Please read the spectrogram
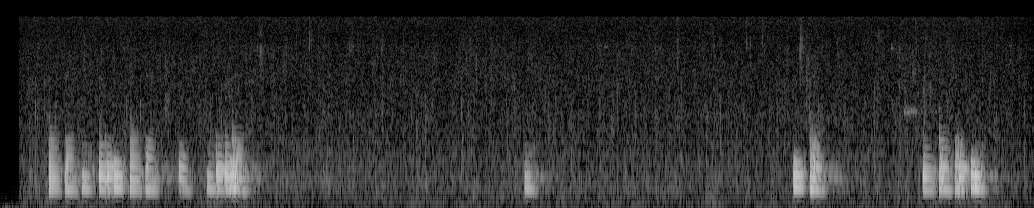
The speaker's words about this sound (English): Could you hear the eastern banjo or pobblebonk frog in that recording? They have this really distinct call that sounds like a plucking of an instrument, plucking of a banjo, which is exactly where this species gets its name.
